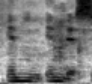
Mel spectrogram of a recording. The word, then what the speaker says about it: Indus: Indus. – Yeah, I didn't ask her to spell it. – Okay. – But that's roughly the pronunciation.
